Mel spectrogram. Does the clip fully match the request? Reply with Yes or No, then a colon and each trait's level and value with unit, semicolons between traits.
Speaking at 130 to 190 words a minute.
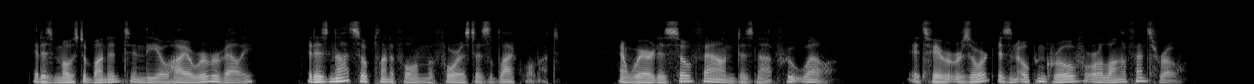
No: fast, 205 wpm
